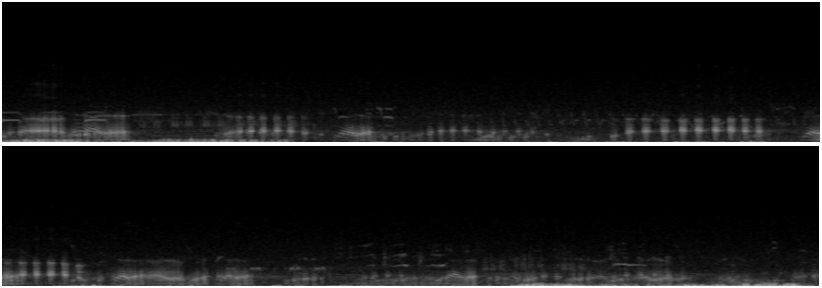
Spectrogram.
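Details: Spring chorus of edible frogs: loud, pulsed, rattling croaks in bursts of one to two seconds, several frogs overlapping, with deep, grunting low notes between the bright, buzzy rattles.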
